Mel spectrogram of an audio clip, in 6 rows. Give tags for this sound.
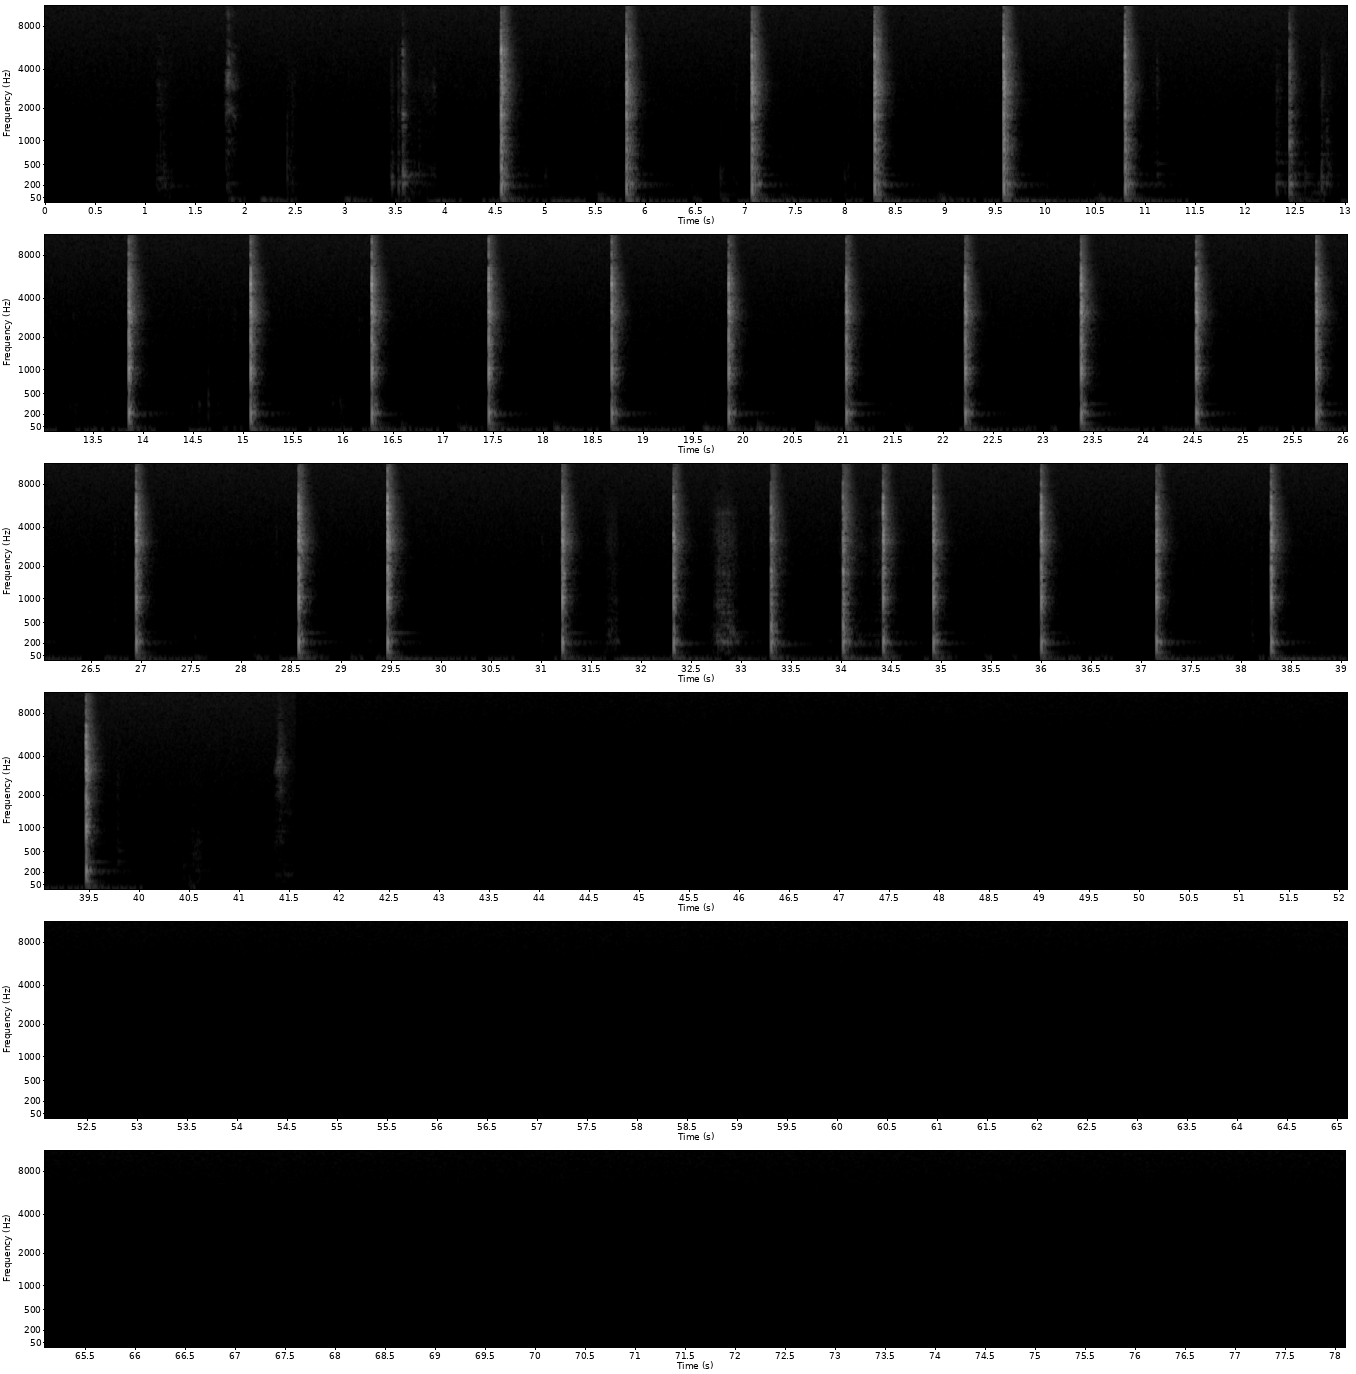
recording T 200 bottom 1 55 seperate SNARE BD raw A B CD

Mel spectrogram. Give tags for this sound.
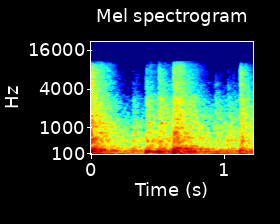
drum fill floor tom

